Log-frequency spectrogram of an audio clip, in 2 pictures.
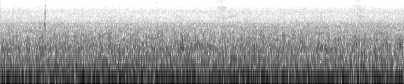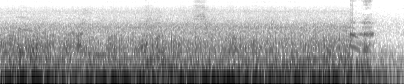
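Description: Wind buffeting the phone's microphone on the deck of a moving river ferry: a heavy, uneven low rumble with a hiss over it, dropping away sharply near the end.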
